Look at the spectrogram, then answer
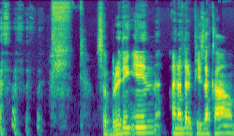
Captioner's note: laughs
